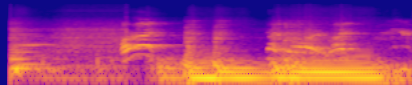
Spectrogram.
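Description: Amplified electric bass and guitar holding low sustained notes on stage, loudest from about two seconds in to just before the end, with a man's voice talking over the PA in between.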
